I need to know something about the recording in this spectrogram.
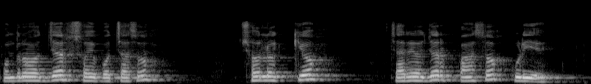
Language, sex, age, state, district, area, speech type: Odia, male, 18-30, Odisha, Rayagada, urban, spontaneous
